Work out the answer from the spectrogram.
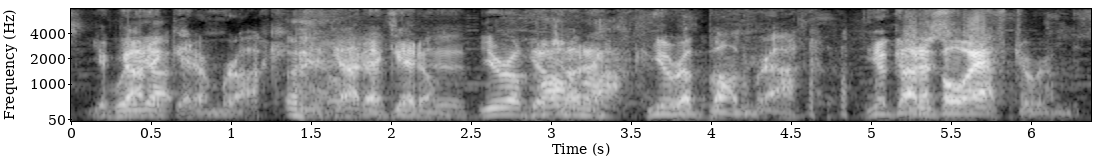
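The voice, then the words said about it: Impression of Mickey from Rocky. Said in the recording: “I was always better at doing Mickey anyways. ... That's really good. Your mouth is the same mouth he has.”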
